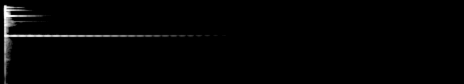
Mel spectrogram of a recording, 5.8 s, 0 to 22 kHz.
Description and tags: Raw audio of a metal, candle damper being struck with a metal mallet. Recorded simultaneously with a Zoom H1 and Zoom H4n Pro in order to compare the quality. The recorder was about 50cm away from the bell.
An example of how you might credit is by putting this in the description/credits:
The sound was recorded using a "H4n Pro Zoom recorder" on 6th November 2017.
